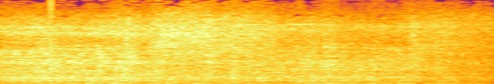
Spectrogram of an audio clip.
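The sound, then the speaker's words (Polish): A train pulling out of a station gives a steady, continuous rumble with a low tonal hum under a broad wash of rolling noise. It stays fairly even throughout, with no voices. “Pociąg zaraz odjedzie. Lepiej już wysiądźcie.”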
